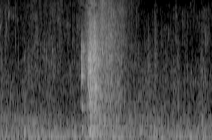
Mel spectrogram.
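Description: Water splashes out of a bucket.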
